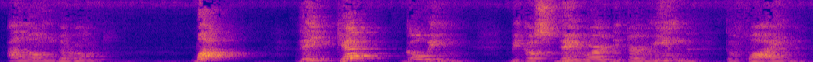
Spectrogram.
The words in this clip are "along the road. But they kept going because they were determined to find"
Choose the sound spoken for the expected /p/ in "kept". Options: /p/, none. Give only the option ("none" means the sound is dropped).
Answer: /p/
